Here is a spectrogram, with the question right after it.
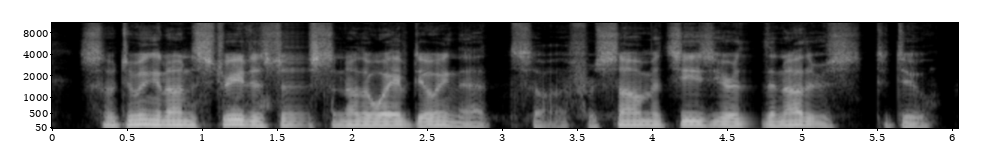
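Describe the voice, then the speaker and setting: Medium pitch and a moderate pace from a man with a plain, everyday voice. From USA. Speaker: audio engineer and music producer. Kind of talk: interview.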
